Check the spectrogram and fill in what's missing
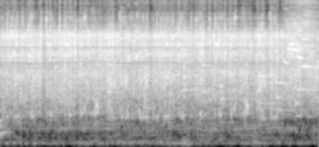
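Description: Water gushes steadily in a continuous hissing stream, like a tap filling a container, in the video game Johnny's Island, with no voices over it.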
